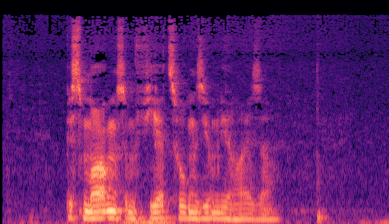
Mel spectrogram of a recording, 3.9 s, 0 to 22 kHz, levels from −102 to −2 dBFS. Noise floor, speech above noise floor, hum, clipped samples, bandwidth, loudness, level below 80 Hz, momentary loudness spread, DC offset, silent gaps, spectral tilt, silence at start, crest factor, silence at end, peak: -51 dBFS; 32 dB; none; under 0.1%; 16.5 kHz; -19 LUFS; -38 dBFS; 25 LU; under 0.1%; none; -5 dB/octave; 0.65 s; 18 dB; 0 s; -2 dBFS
